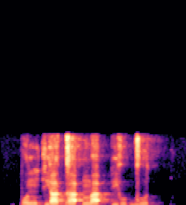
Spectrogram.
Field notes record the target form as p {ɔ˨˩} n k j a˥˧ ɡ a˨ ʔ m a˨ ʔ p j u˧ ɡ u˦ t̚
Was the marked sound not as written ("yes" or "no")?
yes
